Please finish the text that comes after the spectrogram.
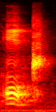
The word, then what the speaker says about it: walk: এলটা উচ্চারণ হয় না রে বাবা। WALK বলো ওক। Walk. মানে আমরা বাংলাদেশের ওয়াক বলি, ওয়াকও ভুল, উচ্চারণ হচ্ছে ওক।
